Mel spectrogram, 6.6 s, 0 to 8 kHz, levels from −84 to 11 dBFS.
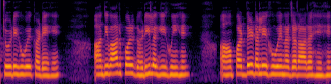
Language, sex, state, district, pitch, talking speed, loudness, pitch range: Hindi, female, Uttar Pradesh, Etah, 245 Hz, 180 wpm, -14 LUFS, 230-255 Hz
